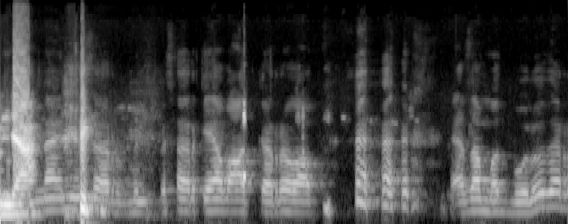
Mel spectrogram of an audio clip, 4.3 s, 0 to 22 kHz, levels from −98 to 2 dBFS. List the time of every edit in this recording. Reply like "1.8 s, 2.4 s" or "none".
none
